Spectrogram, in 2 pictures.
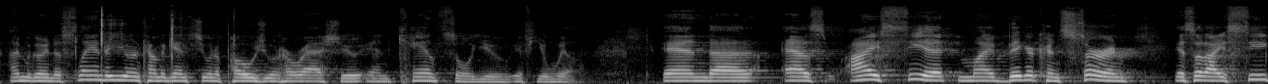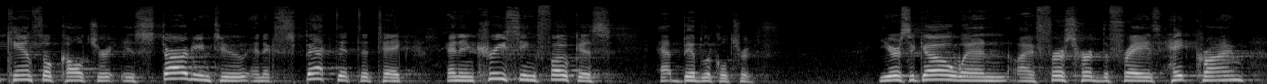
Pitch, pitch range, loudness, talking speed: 170 Hz, 160-195 Hz, -25 LUFS, 140 wpm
